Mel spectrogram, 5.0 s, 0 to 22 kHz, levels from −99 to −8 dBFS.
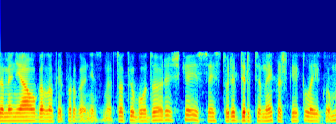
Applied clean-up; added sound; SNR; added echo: neural separator model SepFormer DNS4.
